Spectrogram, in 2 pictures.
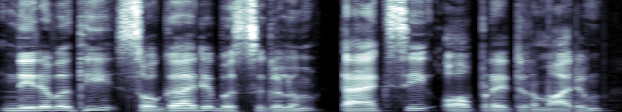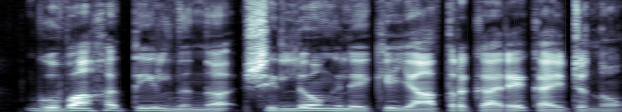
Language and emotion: Malayalam, neutral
